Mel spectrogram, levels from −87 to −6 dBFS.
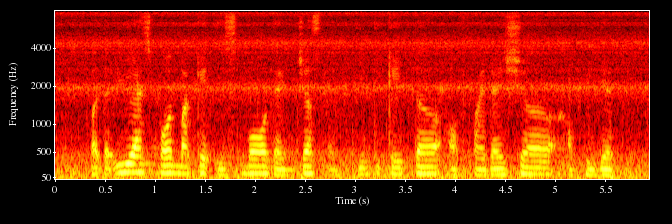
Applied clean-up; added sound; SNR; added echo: none; Fire; 8 dB; reverberation time 3.0 s.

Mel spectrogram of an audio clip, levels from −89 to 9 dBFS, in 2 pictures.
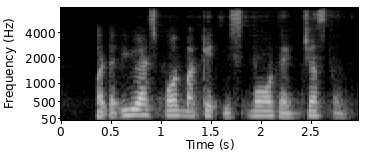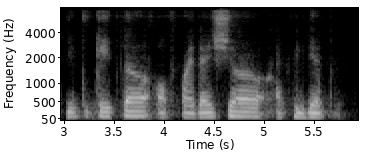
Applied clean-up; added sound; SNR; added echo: neural mask model DeepFilterNet 3.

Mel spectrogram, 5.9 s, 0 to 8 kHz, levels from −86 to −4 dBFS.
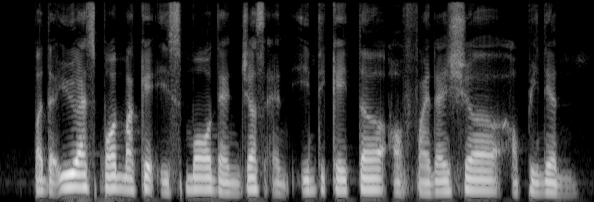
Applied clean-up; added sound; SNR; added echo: none; none; none; none.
